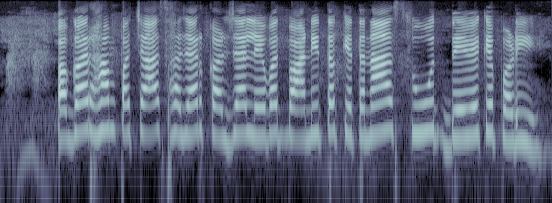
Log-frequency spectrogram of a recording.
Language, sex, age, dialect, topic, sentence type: Bhojpuri, female, 18-24, Southern / Standard, banking, question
